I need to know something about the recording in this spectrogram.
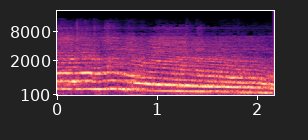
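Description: A loud siren wail, held at one pitch for about a second and then sliding steadily down as it winds down.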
